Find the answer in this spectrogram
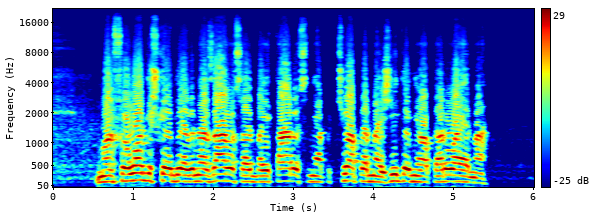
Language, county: Lithuanian, Kaunas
